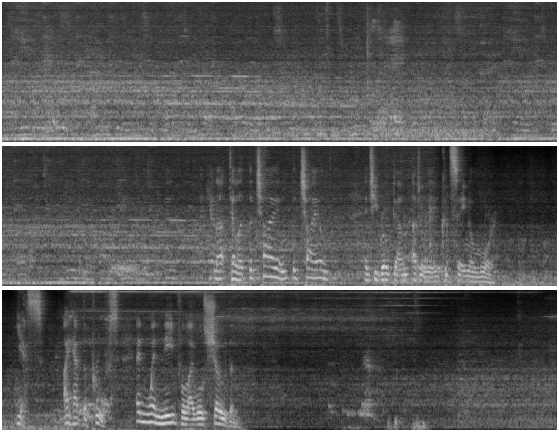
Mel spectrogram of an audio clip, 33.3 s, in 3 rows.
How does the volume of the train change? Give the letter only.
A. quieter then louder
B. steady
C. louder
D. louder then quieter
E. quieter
E.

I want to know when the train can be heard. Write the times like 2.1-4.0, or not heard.
0.0-33.2.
